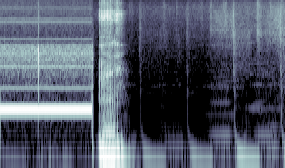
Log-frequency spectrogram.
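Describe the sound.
Ringback tone of an outgoing telephone call: one steady mid-pitched tone lasting about a second, then cut off by a loud burst followed by talk.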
